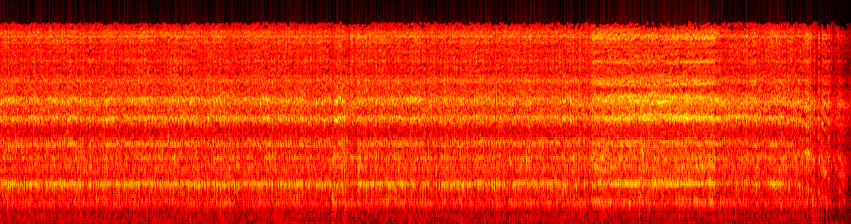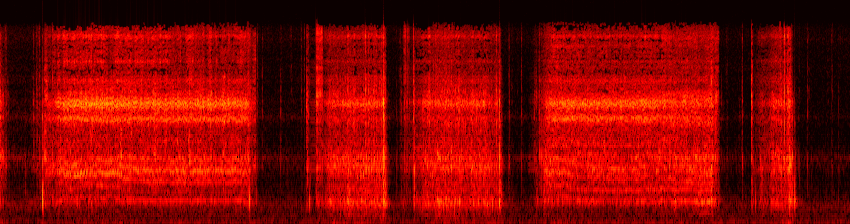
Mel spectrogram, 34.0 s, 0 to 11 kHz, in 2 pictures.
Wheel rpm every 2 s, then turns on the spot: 160, 160, 160, 160, 160, 160, 160, 160, 60, 40, 40, 10, 20, 20, 40, 30, 10.
24-26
